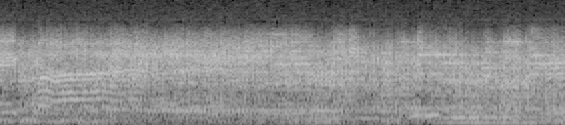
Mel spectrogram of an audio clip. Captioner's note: humming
